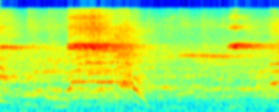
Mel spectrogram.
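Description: Din of a busy wrestling tournament hall: steady high whistle tones about a second in and near the end, and a held squeal-like tone that drops sharply in pitch around two seconds in, over voices echoing around the hall.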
